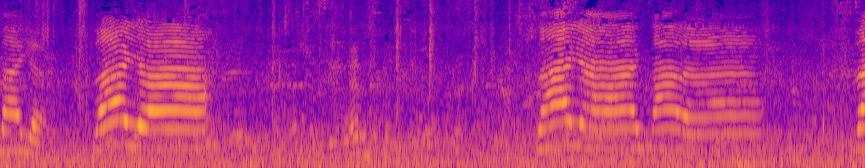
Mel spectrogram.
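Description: A young child calls out in a high, sing-song voice nearby.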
